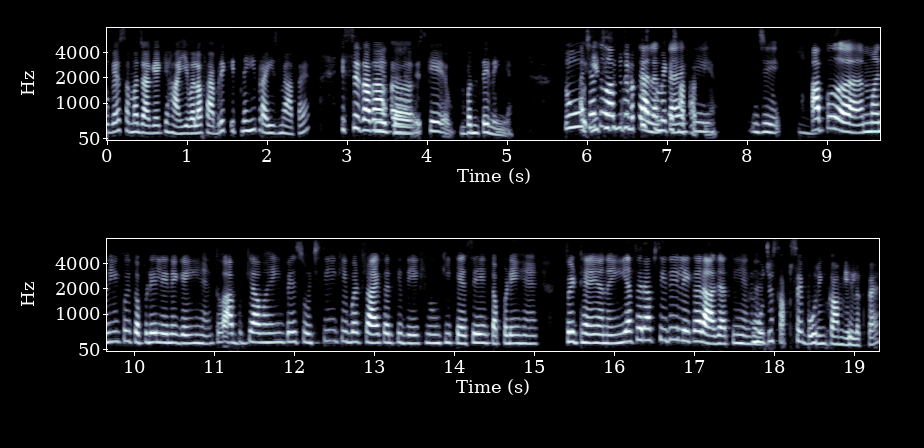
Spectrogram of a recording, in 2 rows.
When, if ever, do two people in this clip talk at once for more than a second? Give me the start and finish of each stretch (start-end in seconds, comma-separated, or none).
5.9-7.6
